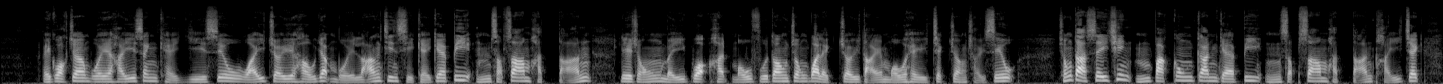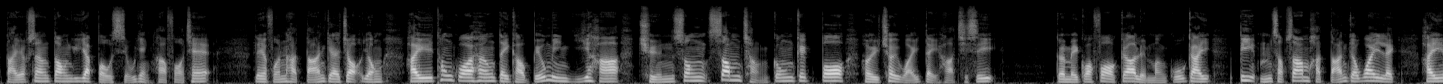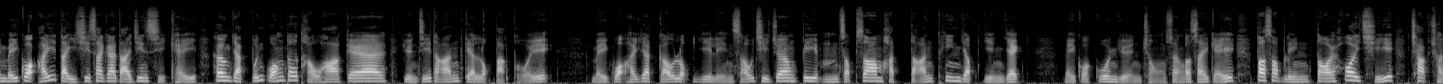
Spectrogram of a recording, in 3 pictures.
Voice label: cantonese; Nuclear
